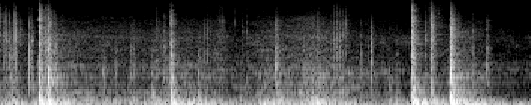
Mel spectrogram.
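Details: Steering column: sharp, uneven clunks about every second as the wheel turns; steering is harder. Owners suspect a failing bearing in the column near the wheel, not the coupler. Cause suspected, not confirmed.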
